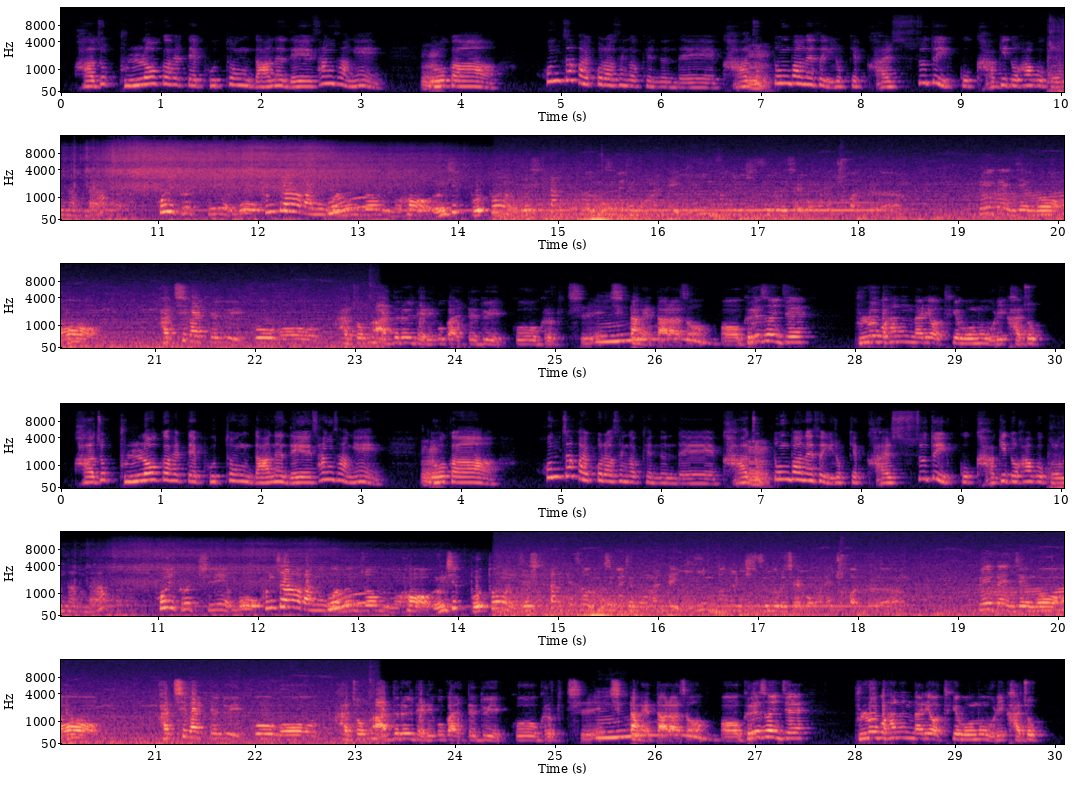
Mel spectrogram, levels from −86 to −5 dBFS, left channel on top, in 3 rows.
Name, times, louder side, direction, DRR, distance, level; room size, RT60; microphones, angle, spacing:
voice 1, 0.1-3.2 3.7-4.4 4.8-10.5 12.7-13.3 19.2-20.3 23.1-23.3 25.4-26.5, right 2 dB, 55° right, 1.7 m, -31 dB
sound 1, 9.9-18.4, left 6 dB, 75° left, 0.9 m, -36 dB
voice 2, 11.0-18.5 19.2-20.5 21.0-27.5 28.0-29.8, right 3 dB, 85° right, 1.9 m, -28 dB
Thunder / Rain, 14.3-23.3, equal, 15° right, 1.5 m, -33 dB
13.5 x 6.0 x 2.5 m
head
